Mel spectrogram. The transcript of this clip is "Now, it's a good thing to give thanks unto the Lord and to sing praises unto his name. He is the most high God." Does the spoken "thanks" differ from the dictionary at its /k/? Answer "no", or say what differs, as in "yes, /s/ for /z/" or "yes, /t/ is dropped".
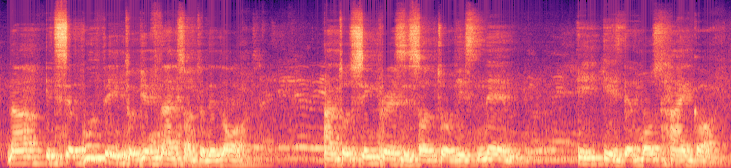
no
